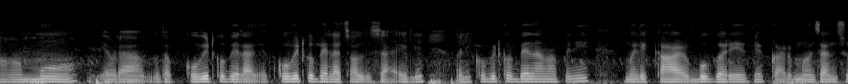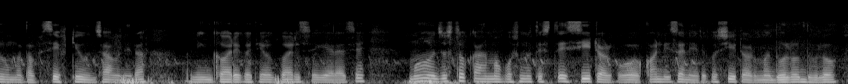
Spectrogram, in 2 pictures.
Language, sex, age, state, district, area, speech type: Nepali, male, 18-30, West Bengal, Alipurduar, urban, spontaneous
